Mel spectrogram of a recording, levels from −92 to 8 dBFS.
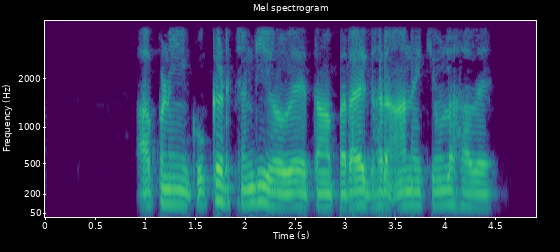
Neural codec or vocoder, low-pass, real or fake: none; 3.6 kHz; real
